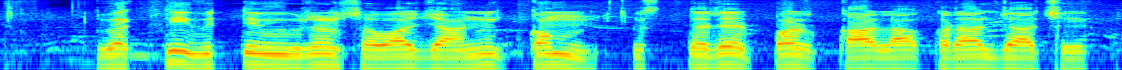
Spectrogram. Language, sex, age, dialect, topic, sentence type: Magahi, male, 51-55, Northeastern/Surjapuri, banking, statement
